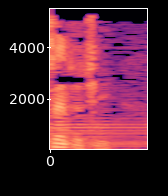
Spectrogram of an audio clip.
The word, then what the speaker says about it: Syntyche: I did look up Syntyche. According to one place, it's pronounced Syntyche.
